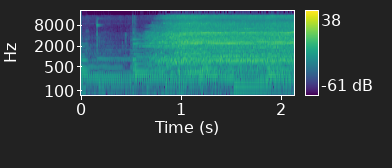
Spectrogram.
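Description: Handheld cordless high-pressure washer switched on about half a second in, its motor and water jet running steadily with a faint high whine as it sprays the foamed car body.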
